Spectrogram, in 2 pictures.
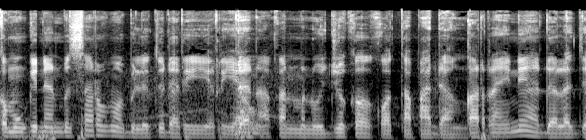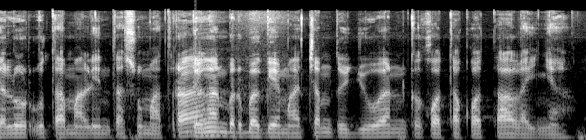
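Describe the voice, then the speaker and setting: At a very fast pace and with hardly any pauses, a man speaks at a fairly low pitch with ordinary pitch variation over noticeable background noise. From Indonesia, not from the Lake Toba area. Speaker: travel vlogger. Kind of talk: driving vlog commentary. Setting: in a car. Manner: casual, chatty.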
